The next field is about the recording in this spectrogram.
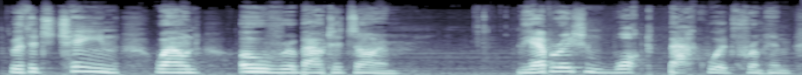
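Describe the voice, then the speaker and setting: A man reading a classic tale aloud as scripted narration, with a measured, dramatic delivery. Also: high-pitched, a bit bright. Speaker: audiobook reader.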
